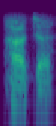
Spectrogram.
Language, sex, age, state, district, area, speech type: Bengali, male, 60+, West Bengal, Hooghly, rural, conversation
